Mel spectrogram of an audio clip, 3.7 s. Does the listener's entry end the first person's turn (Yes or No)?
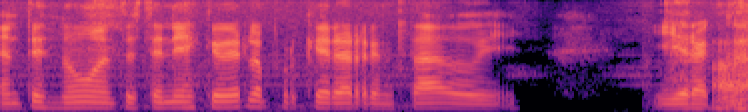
Yes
